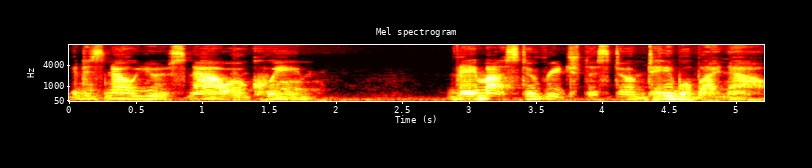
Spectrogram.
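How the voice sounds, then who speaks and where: A raspy, put-on character voice speaks at a moderate pace. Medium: read story.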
